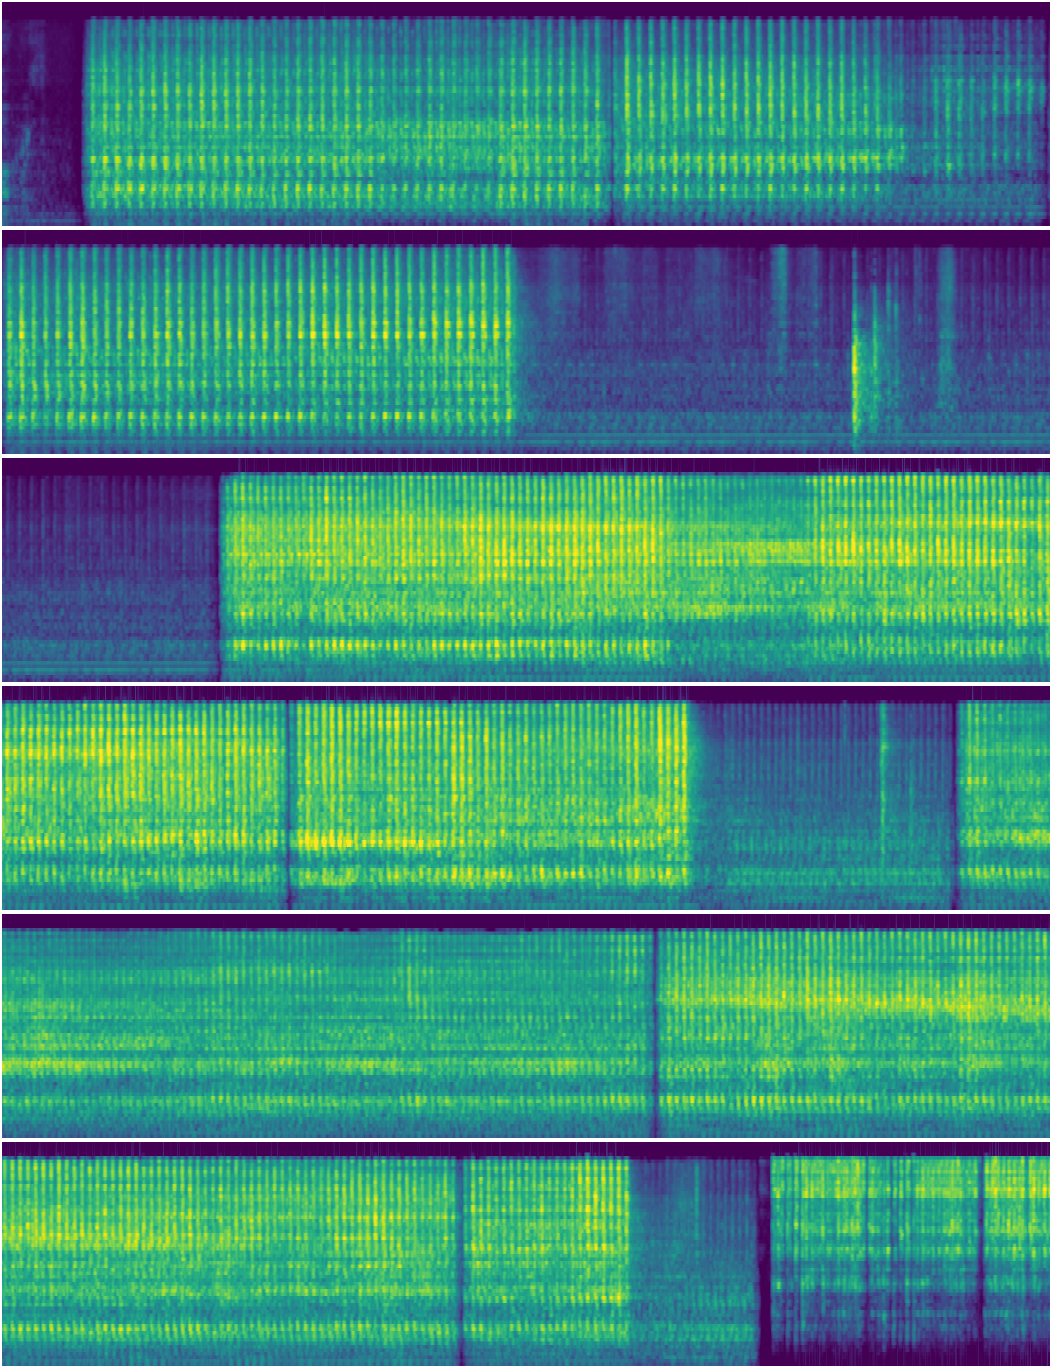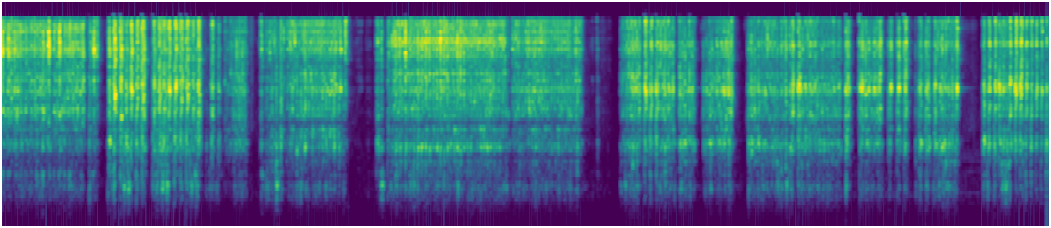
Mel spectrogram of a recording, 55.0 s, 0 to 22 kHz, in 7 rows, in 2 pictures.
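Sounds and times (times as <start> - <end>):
scroll saw buzzing: 0.6 - 14.2, 14.8 - 55.0.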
